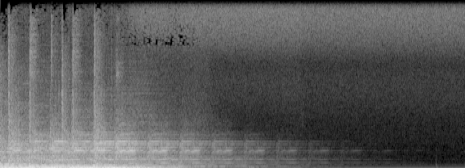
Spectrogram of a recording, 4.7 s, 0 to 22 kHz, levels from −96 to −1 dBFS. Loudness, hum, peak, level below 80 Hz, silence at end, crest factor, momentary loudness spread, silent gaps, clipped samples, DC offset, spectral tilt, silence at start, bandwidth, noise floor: -17 LUFS; 60 Hz at -55 dBFS; -2 dBFS; -22 dBFS; 1.65 s; 16 dB; 22 LU; none; under 0.1%; under 0.1%; -5 dB/octave; 0 s; over 20 kHz; -41 dBFS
